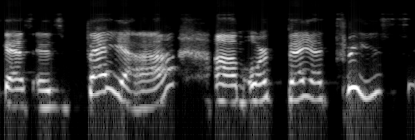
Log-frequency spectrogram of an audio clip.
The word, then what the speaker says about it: Beatrice: is beya um or beatrice is how you pronounce it in italian i just learned that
